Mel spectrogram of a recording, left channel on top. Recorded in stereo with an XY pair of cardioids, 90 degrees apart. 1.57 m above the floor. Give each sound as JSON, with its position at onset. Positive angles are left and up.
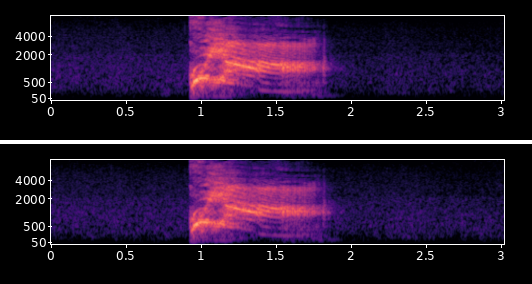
{"t": 0.9, "sound": "a shout", "azimuth_deg": 25, "distance_m": 1.6}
